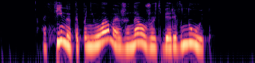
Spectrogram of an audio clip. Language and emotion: Russian, angry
